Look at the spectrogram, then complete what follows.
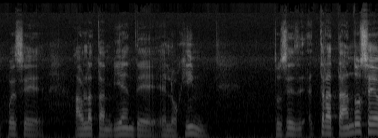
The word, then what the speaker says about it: Elohim: es el número 430 se pronuncia Elohim Elohim y bueno en otras ubicaciones de la palabra dependiendo del contexto también se puede traducir como Ángeles pero bueno aquí está la pronunciación es Elohim derivación del plural 433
